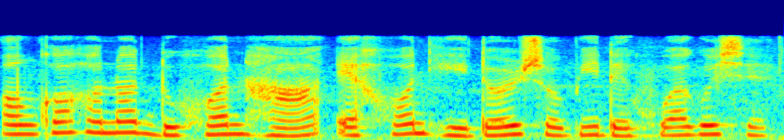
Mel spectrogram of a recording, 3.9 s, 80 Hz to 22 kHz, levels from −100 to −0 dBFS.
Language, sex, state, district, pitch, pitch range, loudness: Assamese, female, Assam, Kamrup Metropolitan, 245 Hz, 225-260 Hz, -17 LUFS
